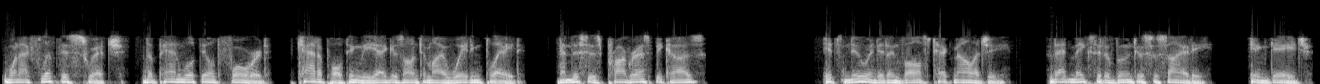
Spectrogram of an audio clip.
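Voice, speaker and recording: A precocious boy fox, as a man voices him, low and a little husky, delivers every line formally and deadpan. This is a comic-strip dub. The sound is dry and tinny, like a phone recording. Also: normal speed, no room sound. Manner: formal, dry and overly articulate.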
